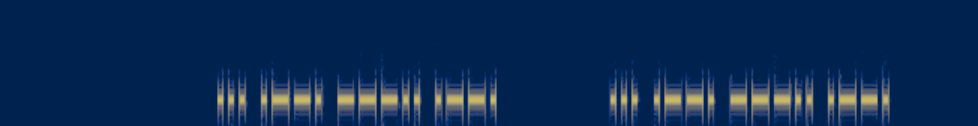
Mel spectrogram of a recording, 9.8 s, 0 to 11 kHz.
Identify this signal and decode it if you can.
Morse code, heard as a keyed tone, about 22 wpm, 700 Hz. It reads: SP8P SP8P
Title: DXCC-100 Call Signs - 4 Characters - Repeated 2x - 22wpm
